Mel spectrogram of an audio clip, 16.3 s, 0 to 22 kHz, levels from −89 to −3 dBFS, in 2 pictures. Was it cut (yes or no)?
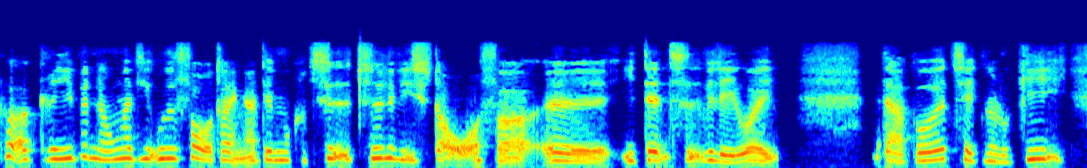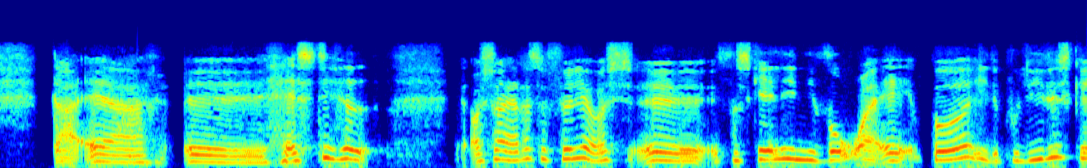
yes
